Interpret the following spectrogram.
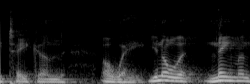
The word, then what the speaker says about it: Naaman: talks about a man named Naaman some pronounce his name nayama he was stricken with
